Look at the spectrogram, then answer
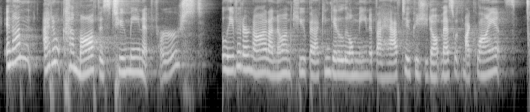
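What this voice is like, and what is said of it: Southeast Texas twang. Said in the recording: “I'm originally from Beaumont, if you can't tell from my twang”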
